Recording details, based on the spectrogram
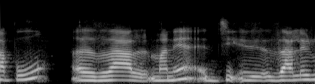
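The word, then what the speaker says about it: ذال: জাল না আপু জাল মানে জালের উচ্চারণটা নরম হবে। এই যে জিহ্বার আগা সামনের উপরের দুই দাঁতের আগার সঙ্গে লাগাবো।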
